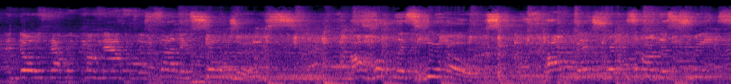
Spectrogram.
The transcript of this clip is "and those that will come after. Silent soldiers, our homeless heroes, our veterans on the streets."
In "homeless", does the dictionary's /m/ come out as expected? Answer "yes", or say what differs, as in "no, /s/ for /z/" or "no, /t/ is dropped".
no, /m/ is dropped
